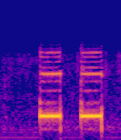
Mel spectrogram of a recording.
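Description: Telephone tones sound as a call connects on a phone-in line: two short, steady, mid-pitched beeps of equal pitch and length, separated by a brief pause, with near silence around them.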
